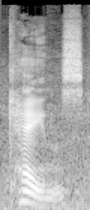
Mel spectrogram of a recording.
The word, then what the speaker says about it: Keynes: by his nephew and he said it is canes and they've been disturbing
